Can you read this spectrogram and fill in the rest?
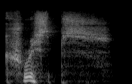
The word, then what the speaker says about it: crisps: He was opening a packet of crisps. – Very difficult to pronounce that, papas. Crisps. A packet of crisps.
